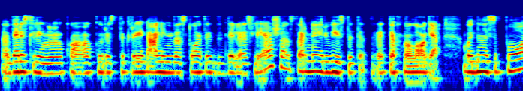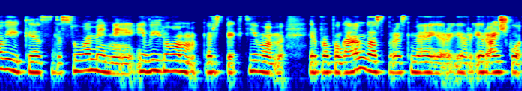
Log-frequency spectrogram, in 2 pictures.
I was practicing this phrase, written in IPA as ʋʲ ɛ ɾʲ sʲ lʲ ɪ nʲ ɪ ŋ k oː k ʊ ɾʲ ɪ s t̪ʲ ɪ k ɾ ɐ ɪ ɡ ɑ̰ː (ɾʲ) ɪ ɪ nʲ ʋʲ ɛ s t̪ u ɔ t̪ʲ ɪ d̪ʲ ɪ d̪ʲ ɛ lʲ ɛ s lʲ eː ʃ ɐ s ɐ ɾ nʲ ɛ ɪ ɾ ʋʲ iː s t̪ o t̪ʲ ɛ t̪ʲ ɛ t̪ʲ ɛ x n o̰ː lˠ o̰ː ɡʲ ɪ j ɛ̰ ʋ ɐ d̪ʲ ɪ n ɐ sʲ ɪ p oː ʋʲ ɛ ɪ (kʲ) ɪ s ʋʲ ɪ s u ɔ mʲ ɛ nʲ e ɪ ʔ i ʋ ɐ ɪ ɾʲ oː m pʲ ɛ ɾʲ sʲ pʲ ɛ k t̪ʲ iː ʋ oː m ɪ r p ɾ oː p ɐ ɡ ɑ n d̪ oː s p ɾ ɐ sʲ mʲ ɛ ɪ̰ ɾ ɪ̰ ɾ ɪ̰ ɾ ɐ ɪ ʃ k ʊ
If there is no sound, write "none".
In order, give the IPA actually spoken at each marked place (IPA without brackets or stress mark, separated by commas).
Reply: lʲ, kʲ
